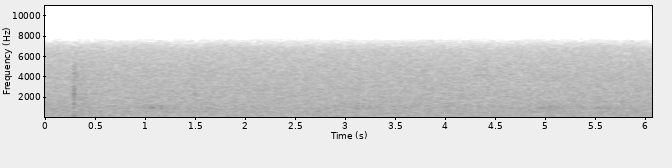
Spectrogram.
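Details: Even static-like rushing noise throughout, with a faint low hum and no animal calls.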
